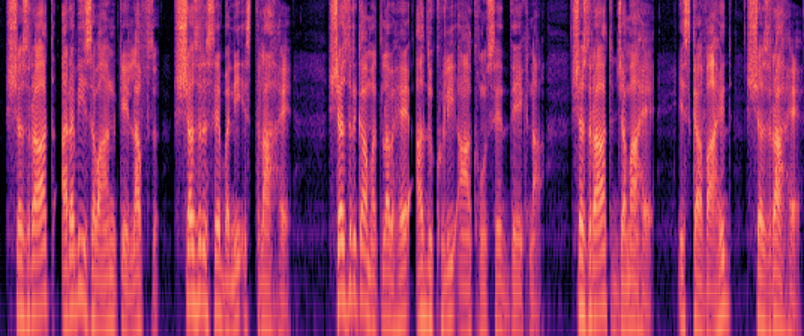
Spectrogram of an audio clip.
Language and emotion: Urdu, neutral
